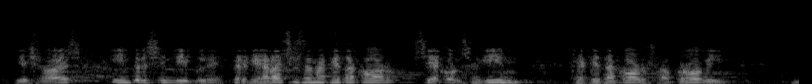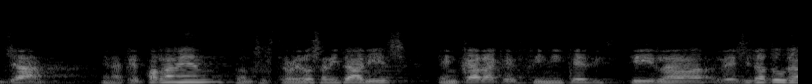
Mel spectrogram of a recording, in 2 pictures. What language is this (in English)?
Catalan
